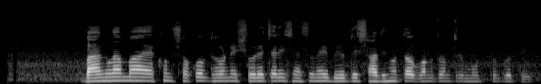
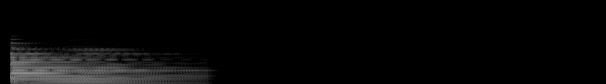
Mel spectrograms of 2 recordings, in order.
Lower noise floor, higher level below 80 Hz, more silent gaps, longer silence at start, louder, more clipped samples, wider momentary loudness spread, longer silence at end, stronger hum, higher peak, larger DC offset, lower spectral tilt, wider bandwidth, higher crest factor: second, -49 dBFS vs -61 dBFS; second, -74 dBFS vs -58 dBFS; neither; first, 0.8 s vs 0.1 s; first, -24 LUFS vs -37 LUFS; neither; about the same, 19 LU vs 21 LU; second, 0.1 s vs 3.95 s; neither; first, -2 dBFS vs -22 dBFS; neither; about the same, -7.5 dB/octave vs -6.5 dB/octave; first, 9 kHz vs 5.4 kHz; about the same, 24 dB vs 20 dB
